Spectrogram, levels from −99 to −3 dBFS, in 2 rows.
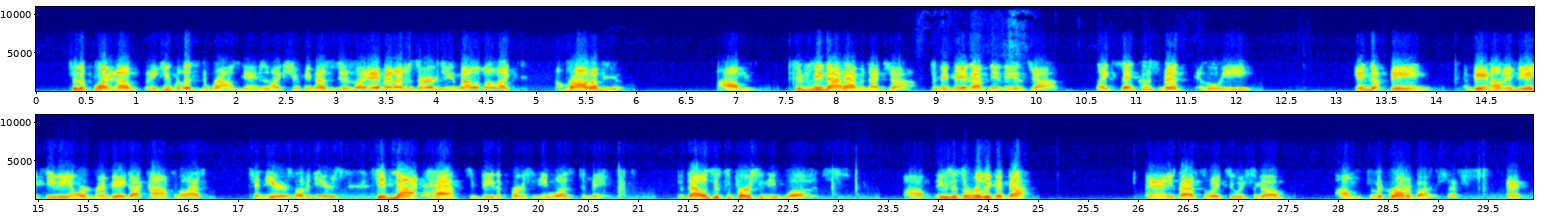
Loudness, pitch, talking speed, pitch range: -27 LUFS, 180 Hz, 215 wpm, 160-220 Hz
